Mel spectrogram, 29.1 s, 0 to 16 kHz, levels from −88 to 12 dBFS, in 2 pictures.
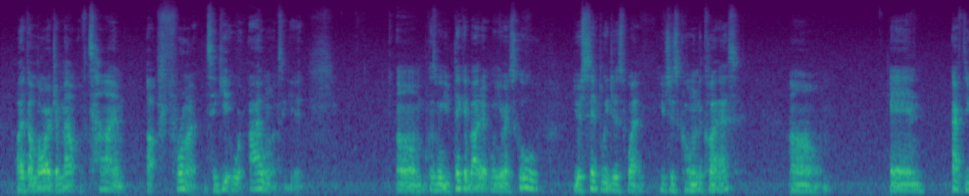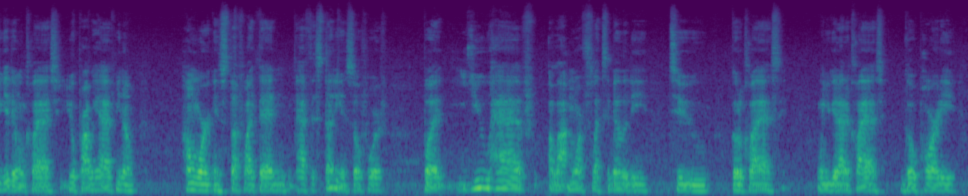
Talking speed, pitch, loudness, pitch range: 165 wpm, 115 Hz, -24 LUFS, 80-120 Hz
